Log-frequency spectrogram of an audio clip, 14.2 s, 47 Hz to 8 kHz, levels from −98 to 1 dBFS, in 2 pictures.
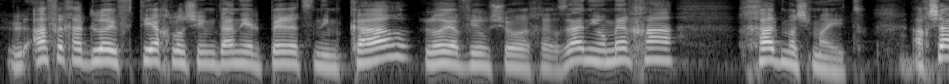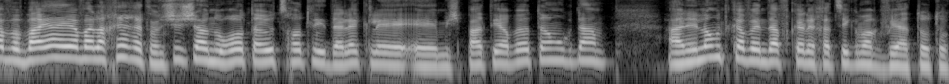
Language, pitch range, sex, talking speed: Hebrew, 150-200 Hz, male, 175 wpm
